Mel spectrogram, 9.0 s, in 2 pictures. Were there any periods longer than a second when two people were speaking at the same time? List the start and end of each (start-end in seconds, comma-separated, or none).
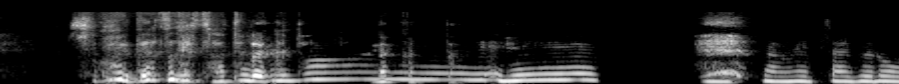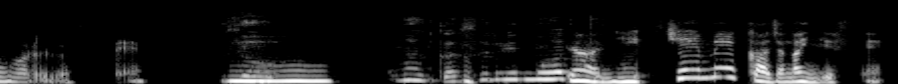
1.2-2.8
